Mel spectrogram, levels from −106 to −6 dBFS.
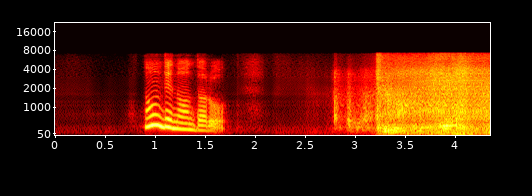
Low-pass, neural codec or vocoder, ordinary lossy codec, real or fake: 7.2 kHz; codec, 24 kHz, 0.5 kbps, DualCodec; none; fake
